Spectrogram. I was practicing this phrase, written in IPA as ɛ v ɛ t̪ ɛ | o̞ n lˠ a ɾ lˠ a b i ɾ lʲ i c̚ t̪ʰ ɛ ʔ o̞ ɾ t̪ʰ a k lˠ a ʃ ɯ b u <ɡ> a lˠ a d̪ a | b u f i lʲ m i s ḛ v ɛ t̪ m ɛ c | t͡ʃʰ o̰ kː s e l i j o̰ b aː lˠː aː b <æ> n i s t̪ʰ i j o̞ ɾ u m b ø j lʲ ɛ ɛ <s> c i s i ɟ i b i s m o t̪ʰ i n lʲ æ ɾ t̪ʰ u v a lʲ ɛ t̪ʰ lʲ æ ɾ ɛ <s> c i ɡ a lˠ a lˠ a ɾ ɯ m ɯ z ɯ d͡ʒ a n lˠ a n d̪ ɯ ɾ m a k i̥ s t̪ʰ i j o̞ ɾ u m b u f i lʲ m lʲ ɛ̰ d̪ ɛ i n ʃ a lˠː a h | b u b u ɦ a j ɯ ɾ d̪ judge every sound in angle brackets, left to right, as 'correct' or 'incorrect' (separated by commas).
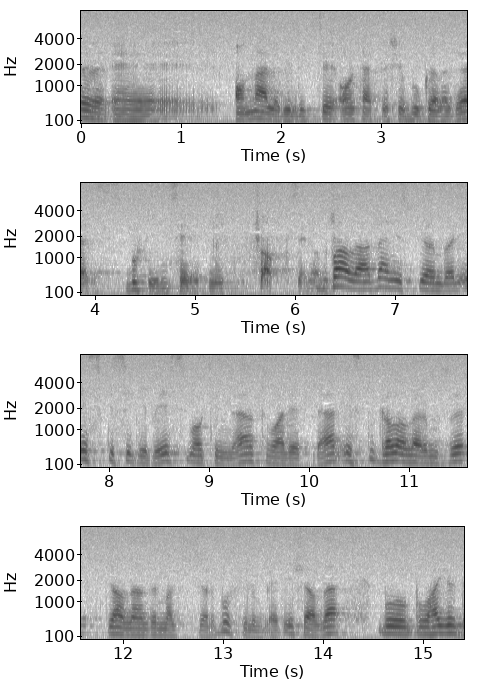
correct, correct, correct, correct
